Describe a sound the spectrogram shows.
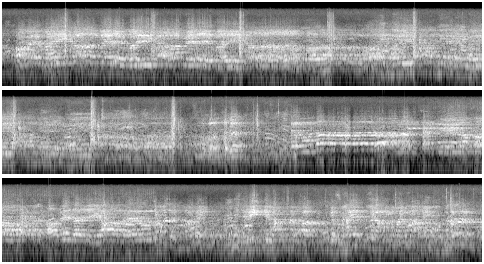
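A crowd of men chants along together.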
